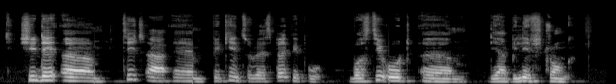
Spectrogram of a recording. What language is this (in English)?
Nigerian Pidgin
